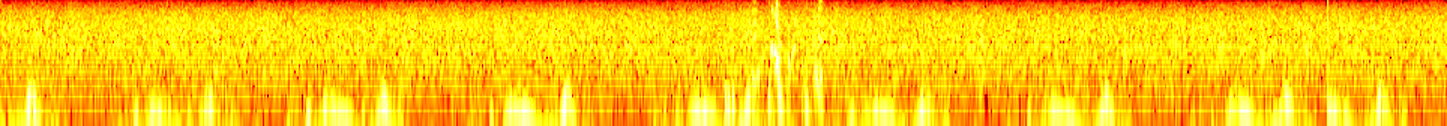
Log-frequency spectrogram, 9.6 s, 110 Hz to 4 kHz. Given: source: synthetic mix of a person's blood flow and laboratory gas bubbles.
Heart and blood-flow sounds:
Doppler ultrasound of blood flow; precordium
4.79-4.93 s: bubbles
4.99-5.50 s: bubbles
From the record:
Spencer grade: 2 (many but less than half of the cardiac periods contain bubble signals, singularly or in groups); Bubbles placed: anywhere in the cardiac cycle

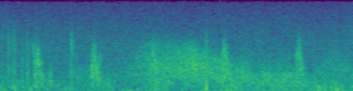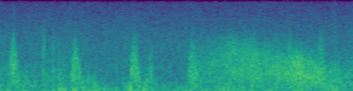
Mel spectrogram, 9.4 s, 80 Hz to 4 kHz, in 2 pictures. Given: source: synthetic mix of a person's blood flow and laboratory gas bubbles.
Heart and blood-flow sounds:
Doppler ultrasound of blood flow; subclavian vein
0.40-0.55 s: bubbles
1.29-1.40 s: bubbles
4.81-4.92 s: bubbles
6.66-6.75 s: bubbles
From the record:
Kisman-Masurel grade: 121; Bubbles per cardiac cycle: 1 to 2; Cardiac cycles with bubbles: 10 to 50%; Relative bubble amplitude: barely perceptible (0.100 to 0.250); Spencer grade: 2 (many but less than half of the cardiac periods contain bubble signals, singularly or in groups); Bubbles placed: anywhere in the cardiac cycle

